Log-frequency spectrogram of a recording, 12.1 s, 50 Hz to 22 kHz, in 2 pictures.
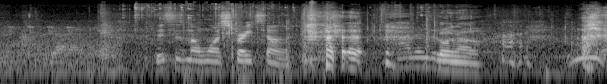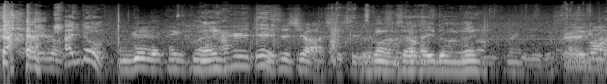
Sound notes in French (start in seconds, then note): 3.0 Rires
